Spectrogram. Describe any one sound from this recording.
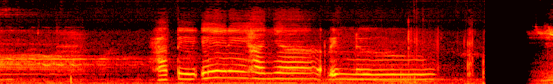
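A young man sings loudly and close by.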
